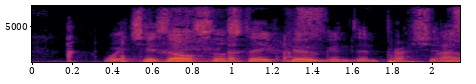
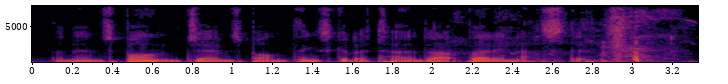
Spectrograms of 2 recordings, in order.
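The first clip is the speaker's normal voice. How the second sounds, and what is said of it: Timothy Dalton as James Bond impression. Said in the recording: “What was your Dalton? ... I did Dalton”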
